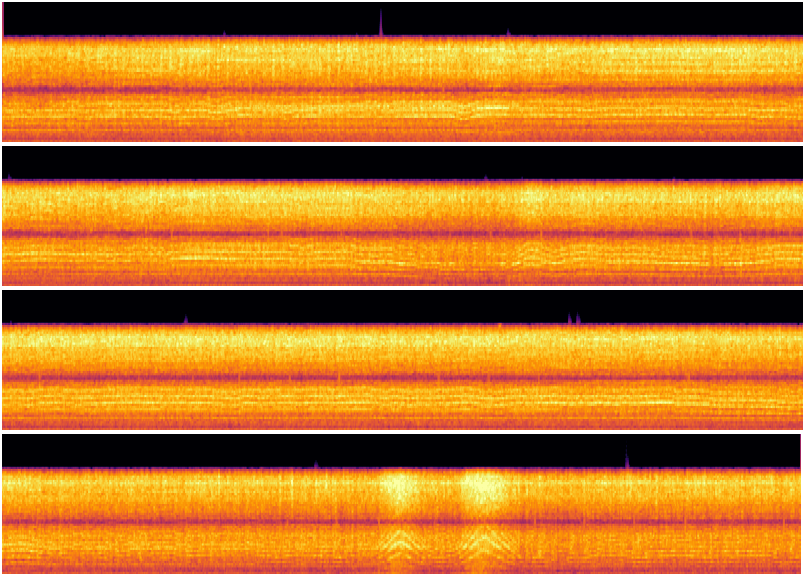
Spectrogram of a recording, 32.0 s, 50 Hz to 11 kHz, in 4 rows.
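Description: Low-compression Gen 5 454 big-block Chevrolet V8 with a high-lift, short-duration hydraulic cam, idling on a run stand while its carburetor is adjusted; the idle speed sags and recovers partway through. Near the end the throttle is blipped twice in quick succession.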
